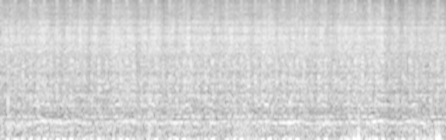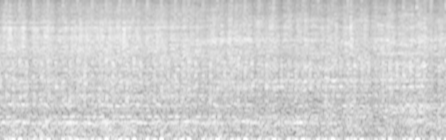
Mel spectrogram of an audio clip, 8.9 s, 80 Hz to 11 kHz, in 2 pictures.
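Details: Toyota 22RE idling warm: uneven, loping slow idle with irregular pulses, sometimes dying at stops; good cold idle, began the day after Seafoam in throttle body, distributor and terminals since cleaned. Cause not clear.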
